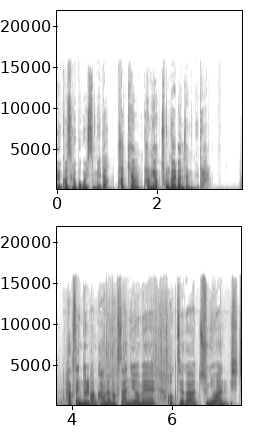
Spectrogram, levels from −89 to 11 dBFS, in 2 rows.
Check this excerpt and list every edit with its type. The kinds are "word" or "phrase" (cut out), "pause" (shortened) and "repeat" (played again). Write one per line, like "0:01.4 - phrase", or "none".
0:01.1 - pause
0:04.4 - word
